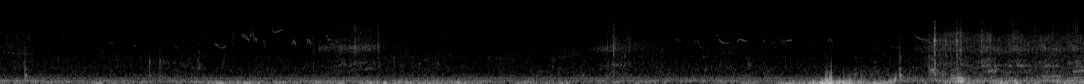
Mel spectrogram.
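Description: Steady low hum from a fishing boat, with water and wind rumble on the microphone. A few faint high bird chirps and two short hissing bursts come through. A louder low thump comes about eight seconds in.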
